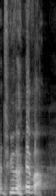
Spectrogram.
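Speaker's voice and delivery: high, loud mock order; imitated cross command. Uncle pastor testing a relative on the prayer, cross. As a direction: demand it like a testy uncle. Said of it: "뭐 이렇게 막 화를 내시는 거죠".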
